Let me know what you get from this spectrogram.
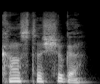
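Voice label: "caster sugar", British English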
